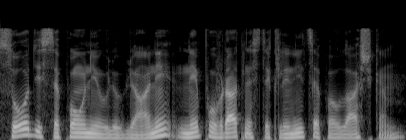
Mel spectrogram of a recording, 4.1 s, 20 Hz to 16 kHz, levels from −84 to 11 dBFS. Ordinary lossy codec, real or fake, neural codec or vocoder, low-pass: none; real; none; 7.2 kHz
